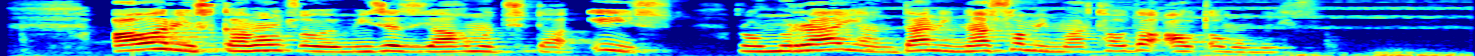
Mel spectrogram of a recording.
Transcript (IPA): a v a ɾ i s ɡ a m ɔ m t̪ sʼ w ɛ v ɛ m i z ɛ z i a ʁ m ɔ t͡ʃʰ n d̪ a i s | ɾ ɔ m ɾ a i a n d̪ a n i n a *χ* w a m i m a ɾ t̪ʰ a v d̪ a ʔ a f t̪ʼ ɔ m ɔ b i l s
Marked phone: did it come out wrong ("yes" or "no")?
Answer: yes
